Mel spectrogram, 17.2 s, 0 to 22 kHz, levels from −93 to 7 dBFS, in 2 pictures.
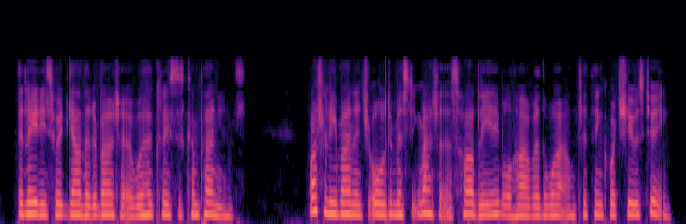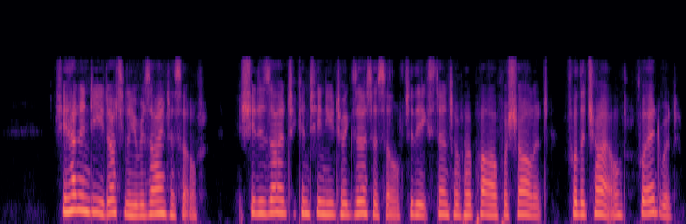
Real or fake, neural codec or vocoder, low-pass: fake; vocoder, 22.05 kHz, 80 mel bands, Vocos; 7.2 kHz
